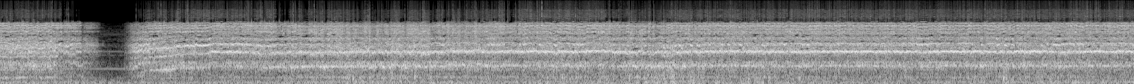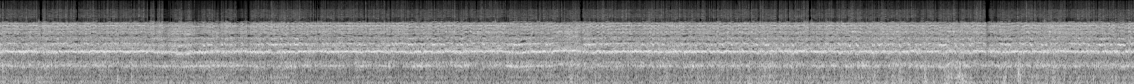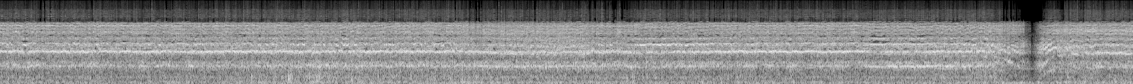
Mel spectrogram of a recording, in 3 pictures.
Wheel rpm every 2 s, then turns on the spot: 110, 210, 230, 230, 230, 230, 230, 230, 230, 230, 240, 220, 230, 230, 220, 230, 150.
none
